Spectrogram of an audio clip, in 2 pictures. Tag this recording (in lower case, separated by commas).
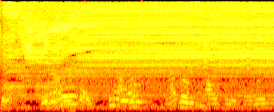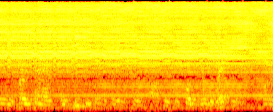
speech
